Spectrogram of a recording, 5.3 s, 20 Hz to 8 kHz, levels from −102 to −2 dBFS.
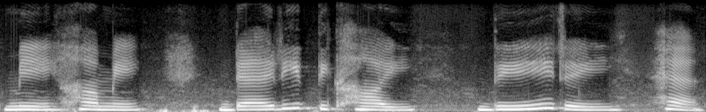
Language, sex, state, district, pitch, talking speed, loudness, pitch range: Hindi, male, Punjab, Fazilka, 230 Hz, 80 wpm, -11 LUFS, 210-245 Hz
